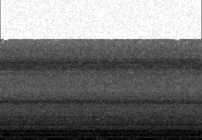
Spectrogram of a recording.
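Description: Industrial machine running steadily: a dense mechanical whir and hiss, with a low tone pulsing about three times a second.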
